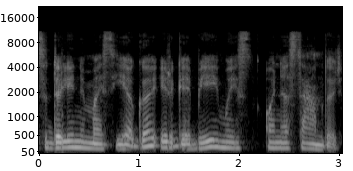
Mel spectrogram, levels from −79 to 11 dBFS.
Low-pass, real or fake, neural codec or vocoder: 10.8 kHz; fake; codec, 24 kHz, 0.9 kbps, WavTokenizer, medium speech release version 2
